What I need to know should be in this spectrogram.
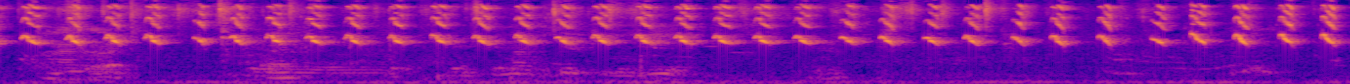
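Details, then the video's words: Skinny guinea pigs after giving birth, making bird-like sounds: rapid, high chirping squeaks repeated about two to three times a second in a steady series, with a woman speaking softly in the background. "Cobaya haciendo el sonido de un pajaro"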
